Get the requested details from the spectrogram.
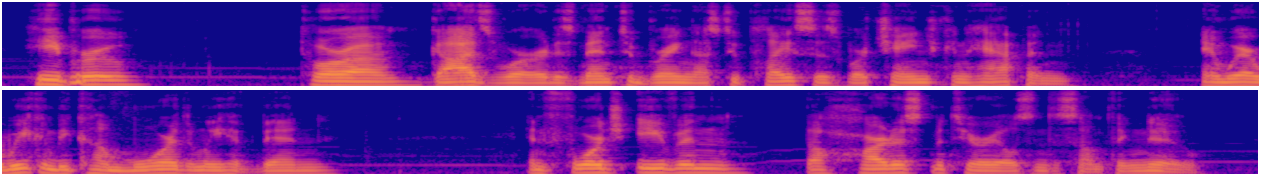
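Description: Speaking with an American accent at a moderate pace, a man with a fairly low voice and ordinary pitch variation leaves long, frequent pauses. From US South, Alabama. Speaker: rabbi. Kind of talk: sermon. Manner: calm, measured.

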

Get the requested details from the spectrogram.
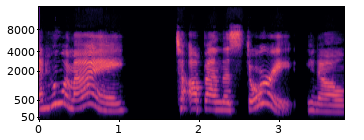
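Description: A woman with a Chicago accent and a fairly high pitch. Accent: Chicago American. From US Midwest, Chicago Lithuanian community. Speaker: author and former journalist. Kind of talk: interview.

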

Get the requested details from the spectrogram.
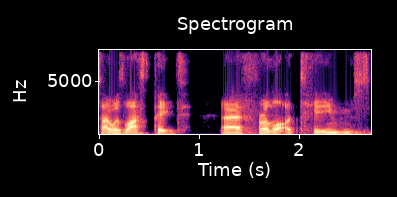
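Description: This man speaks with a northern English accent. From northern England, Manchester area. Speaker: social worker and podcaster. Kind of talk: casual interview chat.

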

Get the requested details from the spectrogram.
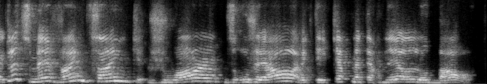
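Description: A woman speaks in a high pitch with a Quebec accent. Her pace is fairly slow. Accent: Québécois French. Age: 50s. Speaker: scientist. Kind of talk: casual chat. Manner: halting, many hesitations.

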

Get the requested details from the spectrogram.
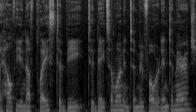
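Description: A man with an American accent and an unremarkable speaking voice talks at a medium pitch and a moderate pace with fairly even intonation. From Richmond, Virginia. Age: 30s. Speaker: real estate worker. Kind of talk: casual chat.

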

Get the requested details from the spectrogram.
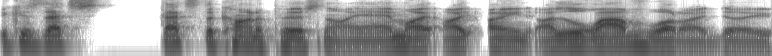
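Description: An Australian-accented man speaks at a moderate pace with lively intonation over a quiet background. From Australia, Melbourne. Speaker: radio disc jockey. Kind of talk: interview.

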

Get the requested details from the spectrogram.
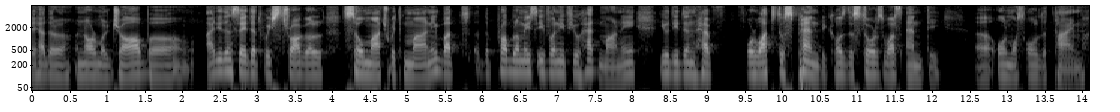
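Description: Recorded very cleanly against a silent background, a man with a Romanian accent speaks at a fairly slow pace, medium in pitch with fairly even intonation. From Romania, Cluj region. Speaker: pastor. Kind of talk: interview.

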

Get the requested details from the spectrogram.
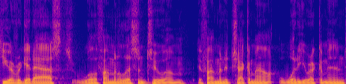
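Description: A man talks at a fairly quick pace in a plain, everyday voice, fairly low in pitch with fairly even intonation. The recording is very clean, with a silent background. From Texas, Dallas. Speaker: podcast host. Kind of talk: interview.

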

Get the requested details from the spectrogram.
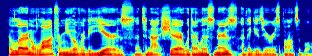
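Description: In a very clean recording with a silent background, a man with an ordinary speaking voice talks at a fairly quick pace, fairly low in pitch with ordinary pitch variation. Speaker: podcast host and health practitioner. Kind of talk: interview.

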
